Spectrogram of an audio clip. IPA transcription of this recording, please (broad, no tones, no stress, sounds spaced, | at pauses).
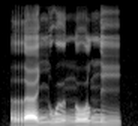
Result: r æ ɲ w ɯ n o l n i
